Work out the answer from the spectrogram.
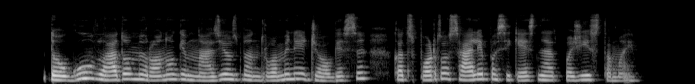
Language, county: Lithuanian, Marijampolė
